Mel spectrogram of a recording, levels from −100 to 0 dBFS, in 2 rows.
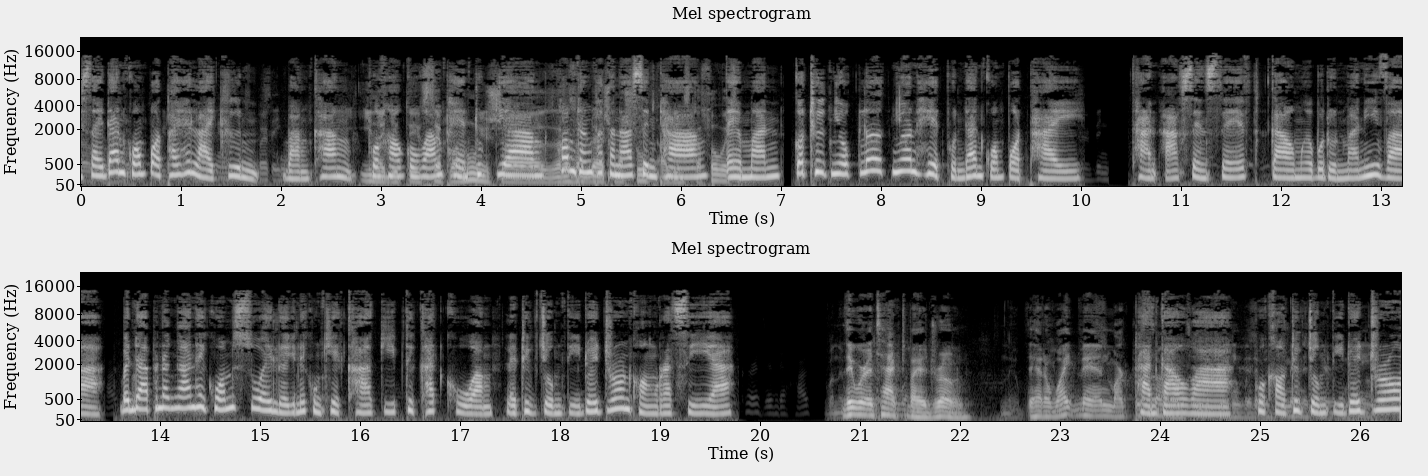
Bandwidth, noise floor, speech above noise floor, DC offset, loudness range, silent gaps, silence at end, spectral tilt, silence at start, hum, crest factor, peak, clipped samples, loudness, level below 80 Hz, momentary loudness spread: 14.5 kHz; -78 dBFS; 54 dB; under 0.1%; 7 LU; none; 0 s; -4.5 dB/octave; 0 s; none; 16 dB; -10 dBFS; under 0.1%; -25 LUFS; -58 dBFS; 9 LU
